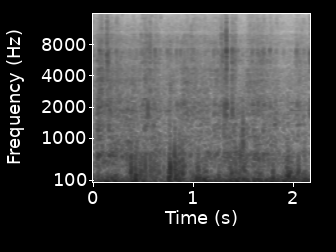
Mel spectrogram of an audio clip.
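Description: Wind buffeting the microphone of a phone carried on a moving bicycle: a steady low rumble with a few faint clicks.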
